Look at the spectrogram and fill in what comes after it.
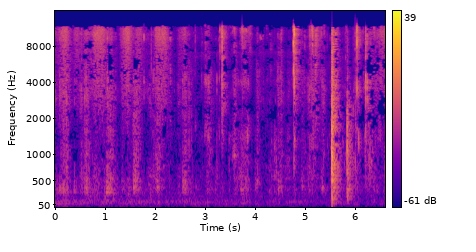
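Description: Close-miked chewing of mouthfuls of fried instant noodles, crisp crunches about twice a second, with a few louder sharp clicks about five seconds in.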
